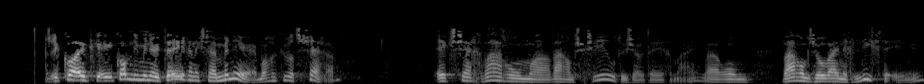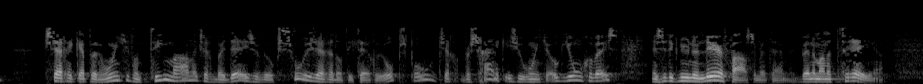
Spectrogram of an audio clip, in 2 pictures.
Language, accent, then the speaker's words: Dutch; Bleiswijk, South Holland, Netherlands; born there; ik ben in Blijswijk geboren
